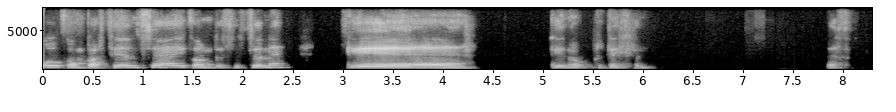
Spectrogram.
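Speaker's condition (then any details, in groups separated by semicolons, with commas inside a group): Ataxic cerebral palsy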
